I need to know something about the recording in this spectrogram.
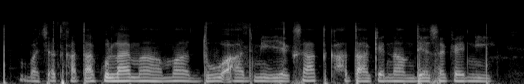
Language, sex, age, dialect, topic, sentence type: Maithili, male, 18-24, Angika, banking, question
